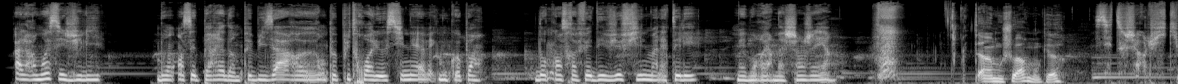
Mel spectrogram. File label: radio, FR; SmartTV; Telenet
